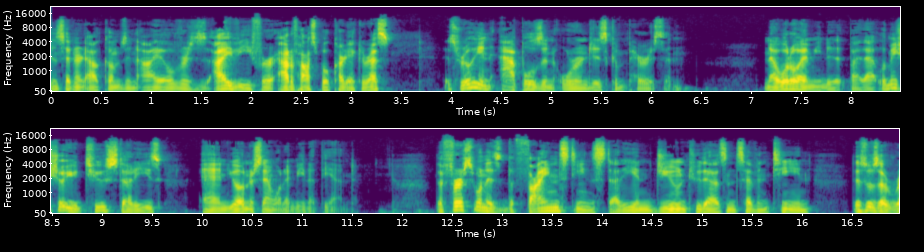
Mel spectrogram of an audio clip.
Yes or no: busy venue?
no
